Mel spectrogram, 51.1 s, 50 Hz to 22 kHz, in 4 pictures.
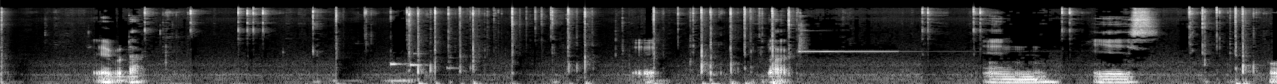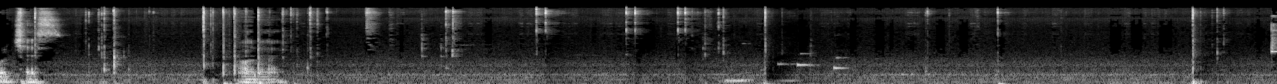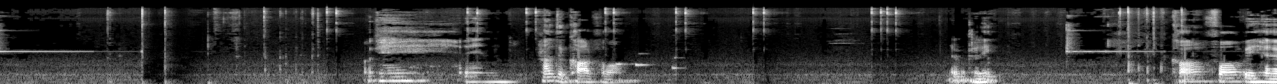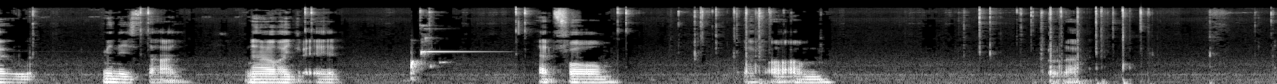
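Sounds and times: low background hum: 0.0s - 51.0s
keyboard typing: 1.4s - 8.0s, 11.9s - 14.1s, 14.8s - 16.1s, 17.2s - 17.4s, 19.0s - 21.3s, 26.5s - 29.0s, 31.6s - 33.3s, 34.2s - 34.6s, 36.6s - 37.4s, 44.5s - 46.1s, 47.9s - 51.0s
thin high tone: 20.6s - 21.3s, 42.4s - 43.5s.

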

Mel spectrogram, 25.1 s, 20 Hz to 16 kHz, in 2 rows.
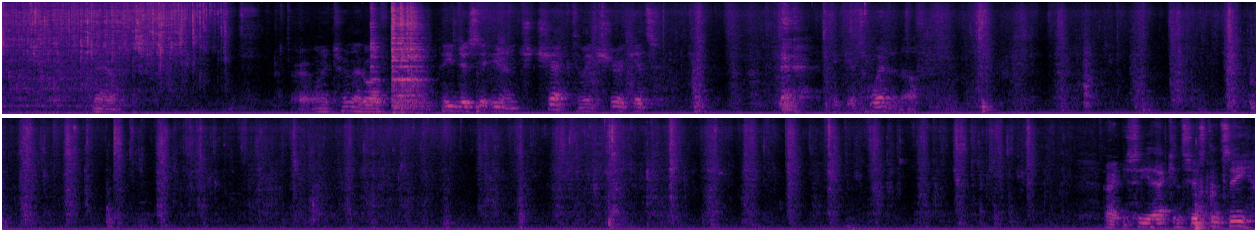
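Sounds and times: wet paper pulp squishing: 0.0s - 2.9s, 4.4s - 25.0s.

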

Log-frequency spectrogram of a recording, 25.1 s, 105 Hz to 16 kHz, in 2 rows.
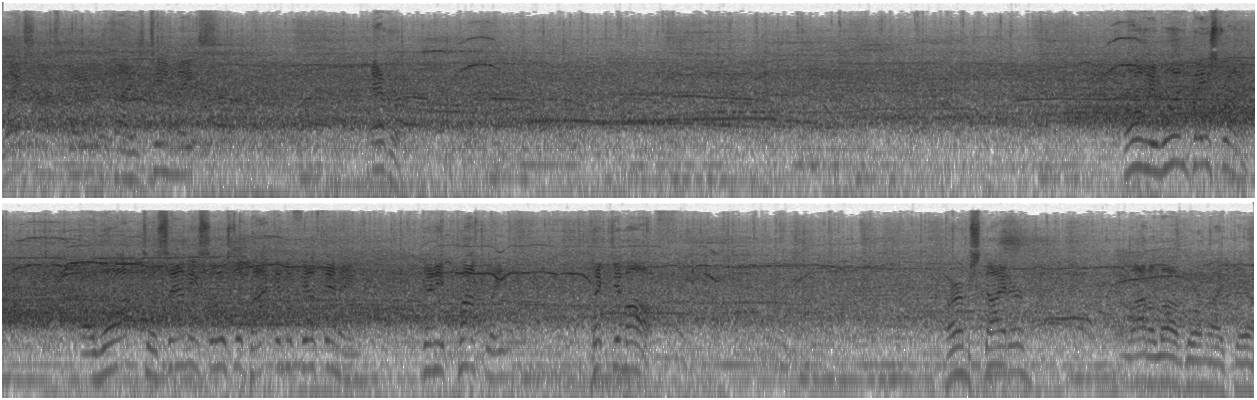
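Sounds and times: crowd cheering and clapping: 0.0s - 25.0s.

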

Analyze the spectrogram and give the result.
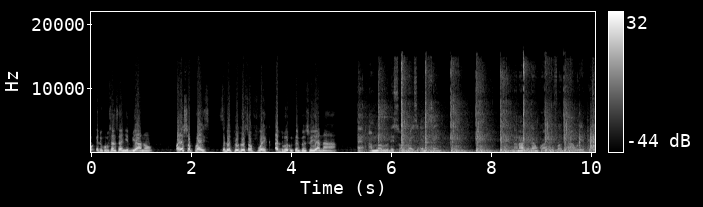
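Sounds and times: man talking: 0.0s - 7.1s, 8.3s - 10.0s
hammer blows on roof: 5.4s - 10.0s.

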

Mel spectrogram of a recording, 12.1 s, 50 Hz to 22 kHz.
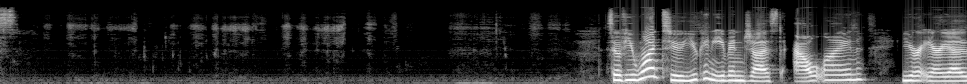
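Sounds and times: stylus scratching on paper: 0.3s - 8.1s, 9.8s - 12.0s.

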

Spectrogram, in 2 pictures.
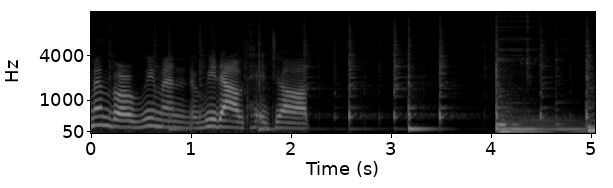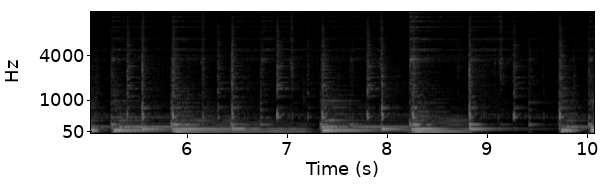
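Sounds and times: background music: 0.0s - 10.0s
struck percussion notes: 0.0s - 10.0s.

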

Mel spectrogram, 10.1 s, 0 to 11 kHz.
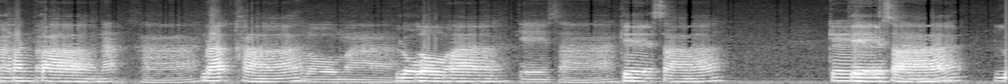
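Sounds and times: man chanting: 0.0s - 7.4s, 8.3s - 10.0s.

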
